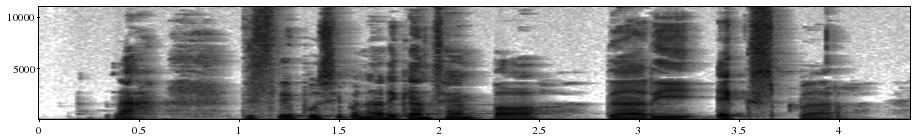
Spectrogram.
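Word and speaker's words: X̄: Nah, distribusi penarikan sampel dari X bar. Jadi ini bacanya X bar ya. X ada garis di atasnya dibaca X bar.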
